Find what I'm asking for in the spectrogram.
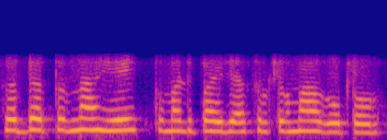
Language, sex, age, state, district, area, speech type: Marathi, female, 18-30, Maharashtra, Osmanabad, rural, conversation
